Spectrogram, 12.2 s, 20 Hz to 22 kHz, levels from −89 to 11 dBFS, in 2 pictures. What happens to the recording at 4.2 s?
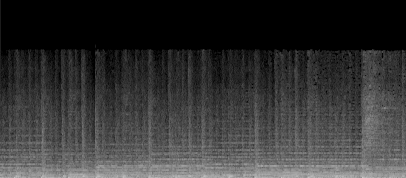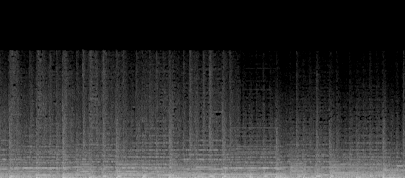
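Nothing goes wrong at 4.2 s; the audio plays through that moment intact.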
